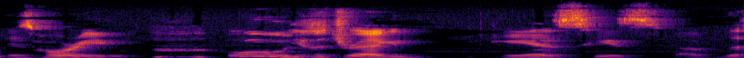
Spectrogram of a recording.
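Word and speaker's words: Draaagin: Well, in English, his name is Dragon, but it's spelled like D-R-A-A-A-G-I-N. Like things are dragging along.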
